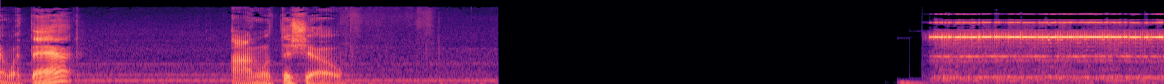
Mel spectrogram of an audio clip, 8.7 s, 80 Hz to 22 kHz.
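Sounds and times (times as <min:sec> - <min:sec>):
speech: 0:00.1 - 0:00.6, 0:01.7 - 0:02.7
old-fashioned telephone bell ringing: 0:06.9 - 0:08.7.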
